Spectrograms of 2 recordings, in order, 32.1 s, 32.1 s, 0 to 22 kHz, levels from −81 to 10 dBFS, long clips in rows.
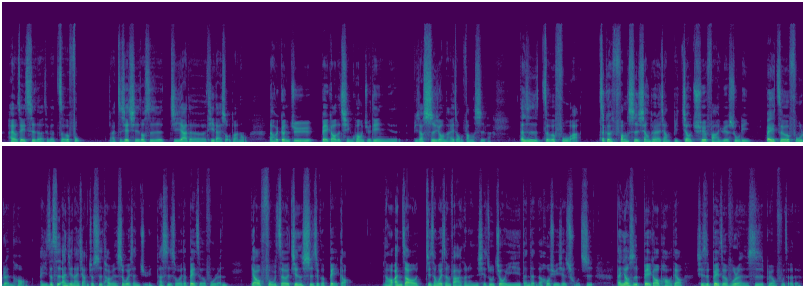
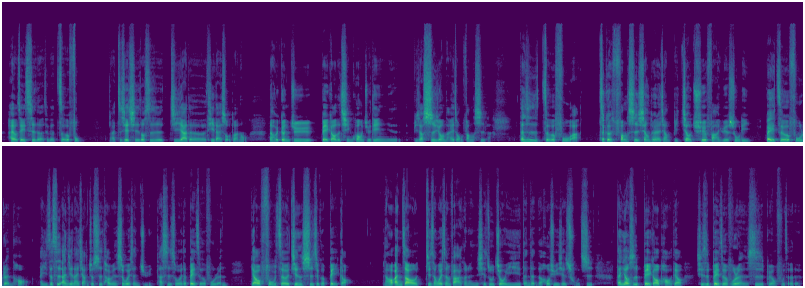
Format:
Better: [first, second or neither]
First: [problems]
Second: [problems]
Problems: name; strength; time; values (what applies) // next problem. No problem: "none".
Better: first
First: none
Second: thin; very; fading below 600 Hz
